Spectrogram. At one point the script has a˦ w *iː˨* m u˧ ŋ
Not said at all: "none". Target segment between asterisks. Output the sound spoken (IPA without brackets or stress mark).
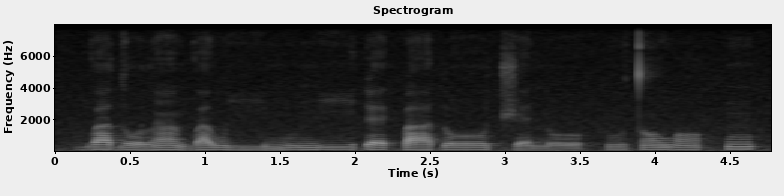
iː˨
